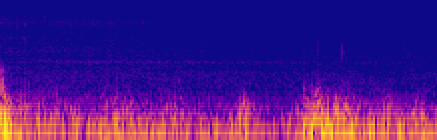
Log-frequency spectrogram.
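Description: Car pulling away with a low engine and tyre rumble, mixed with wind rumble on the microphone.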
